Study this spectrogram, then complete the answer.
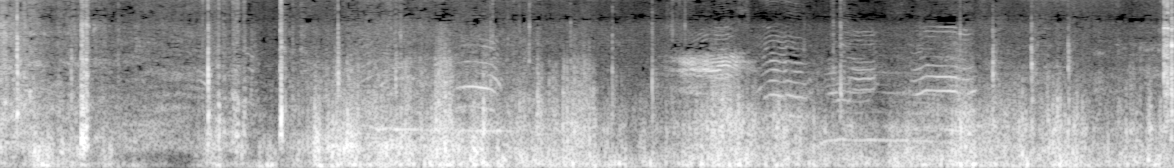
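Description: Skateboard wheels roll and rumble over rough concrete.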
